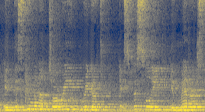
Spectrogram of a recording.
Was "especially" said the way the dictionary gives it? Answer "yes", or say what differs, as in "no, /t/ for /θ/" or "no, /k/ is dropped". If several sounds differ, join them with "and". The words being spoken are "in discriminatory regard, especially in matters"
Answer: no, /s/ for /ʃ/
